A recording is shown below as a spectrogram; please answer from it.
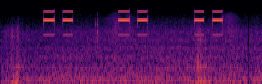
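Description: A quiz countdown timer sounds short electronic beeps in pairs against a steady background hiss. Three pairs come at roughly one-second intervals.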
